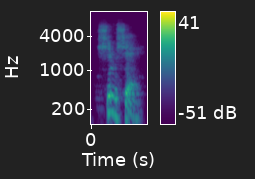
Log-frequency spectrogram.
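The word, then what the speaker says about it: Tzimisce: novels of the original clan novels, and it's Shimshe. I would never pronounce it like that.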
